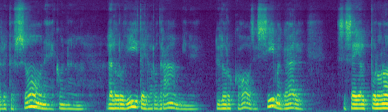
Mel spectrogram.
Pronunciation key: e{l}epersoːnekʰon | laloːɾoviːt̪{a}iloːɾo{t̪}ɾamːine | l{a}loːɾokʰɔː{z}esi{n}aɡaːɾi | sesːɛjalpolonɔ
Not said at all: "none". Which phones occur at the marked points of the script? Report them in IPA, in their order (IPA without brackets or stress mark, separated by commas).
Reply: l, a, d̪, e, z, m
